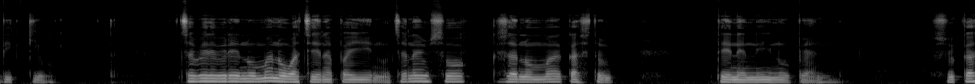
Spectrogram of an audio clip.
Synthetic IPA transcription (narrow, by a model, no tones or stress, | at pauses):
bikːiw | t͡ʃaβe̞ɾeβeɾenomanowat͡ʃenapainṵt͡ʃanajmso̞kːas̬anomːakastom | te̞neninupea̰n | seka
